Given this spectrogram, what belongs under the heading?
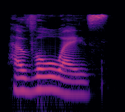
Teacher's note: notice how in conversation we link the final consonant sound V with the initial vow sound o have always crocodiles are crocodiles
